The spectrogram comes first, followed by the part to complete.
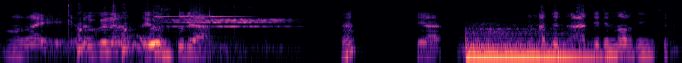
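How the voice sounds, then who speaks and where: High-voiced excitable Egyptian gamer. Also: male voice, slow, pauses often, loud music behind the voice. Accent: Egyptian Arabic. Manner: joking, excitable, often laughing. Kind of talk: let's play commentary.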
